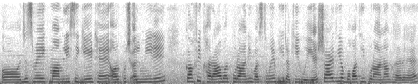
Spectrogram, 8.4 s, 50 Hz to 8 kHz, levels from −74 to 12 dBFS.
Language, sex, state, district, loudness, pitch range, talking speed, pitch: Hindi, female, Haryana, Rohtak, -17 LUFS, 255-295 Hz, 185 wpm, 270 Hz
